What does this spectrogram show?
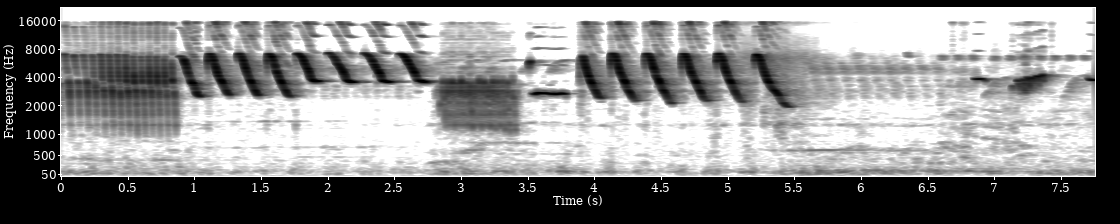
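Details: Canary song opening with a harsh buzzy burst, then a run of quick downslurred notes, about six per second. A rasping phrase interrupts it, a second downslurred series follows, and a quiet gap ends with scattered chips.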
